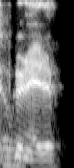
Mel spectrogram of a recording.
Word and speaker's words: Grenada: back to um like Granada or Grenada how do you pronounce it is a Grenada or Granada Gren yeah Grenada what was that like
